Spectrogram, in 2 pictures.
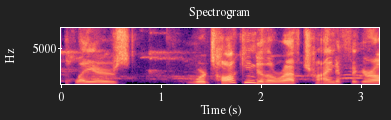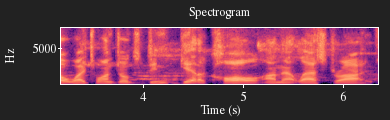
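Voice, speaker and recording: Higher-voiced man giving basketball color commentary. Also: a little slow, slight background noise. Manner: conversational, explanatory. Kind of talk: live basketball analysis.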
